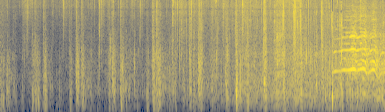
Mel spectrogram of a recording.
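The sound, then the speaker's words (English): A horse pulling a butcher's wagon out of a forest clip-clops along in a steady, uneven rhythm of hooves. The hoofbeats grow louder toward the end, where a short whinny breaks through. “Before stepping out of the trees, he saw a butcher's wagon coming from within Sherwood and going toward Nottingham.”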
